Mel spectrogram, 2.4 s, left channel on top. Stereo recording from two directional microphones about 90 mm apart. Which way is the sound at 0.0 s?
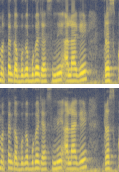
10° left (ahead or behind).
